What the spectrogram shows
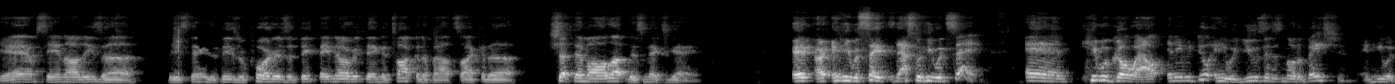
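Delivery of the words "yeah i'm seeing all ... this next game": ordinary talk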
